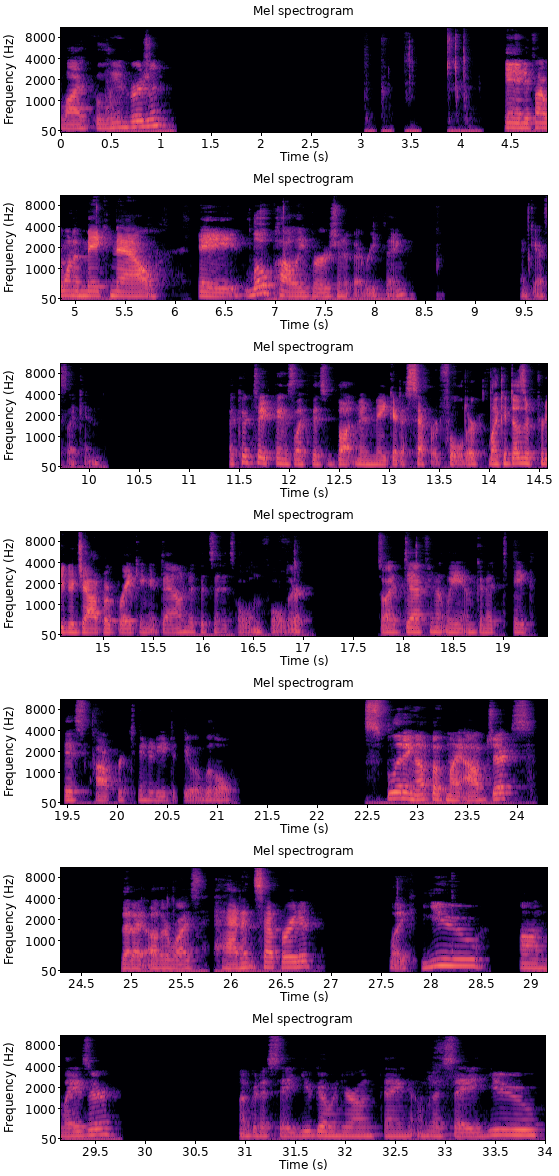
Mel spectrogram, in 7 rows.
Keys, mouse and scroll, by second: 0.5 alt+right click, 0.7 right click, 2.7 shift+right click, 3.7 shift+f, 4.1 right click, 4.9 alt+right click, 7.7 alt+right click, 9.1 alt+click, 9.7 right click, 11.5 click, 17.1 alt+right click, 18.3 right click, 18.4 right click, 19.2 alt+click, 23.7 click, 24.4 right click, 24.9 shift+right click, 27.2 click, 30.4 click, 32.5 click.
